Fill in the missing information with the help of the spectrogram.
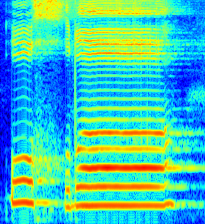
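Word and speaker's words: الأخرى: Huruf ro dibaca tafkhim karena harakatnya di atas yaitu fathah. Cara bacanya ditebalkan. Ukhdro. Dan di sini juga ada hukum mad thobi'i. Mad thobi'i muqaddar. Karena ada ro dengan harakat fathah panjang. Cara bacanya panjang dua harakat saja.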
